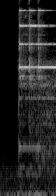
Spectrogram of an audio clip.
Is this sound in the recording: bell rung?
yes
